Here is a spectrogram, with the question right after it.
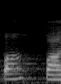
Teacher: हमारे दोनों होठ मिल रहे हैं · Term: औष्ठ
